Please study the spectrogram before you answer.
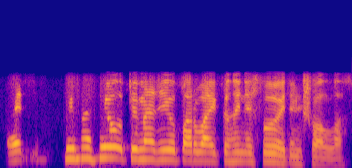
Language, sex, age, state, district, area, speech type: Kashmiri, male, 45-60, Jammu and Kashmir, Srinagar, urban, conversation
